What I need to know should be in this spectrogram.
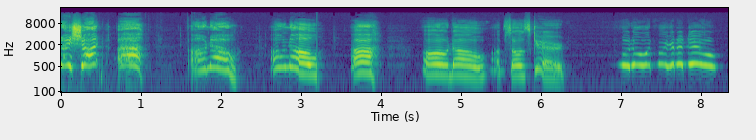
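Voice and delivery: scared gamer wailing in panic; high panic. Real, not acted. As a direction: freak out, losing control. Panic after blunder.

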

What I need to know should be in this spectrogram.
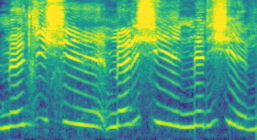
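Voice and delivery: medicine said high and silly, mimicking the other; a lightly voiced mock of his sister's way; mocking imitation. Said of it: "This is how you sound".

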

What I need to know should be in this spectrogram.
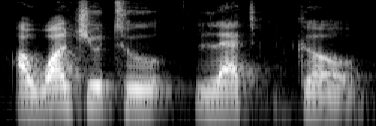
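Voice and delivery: low, soft, measured instruction; acted God, quietly firm; calm God. God tells man on branch to let go, calm low voice. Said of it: "and God said".

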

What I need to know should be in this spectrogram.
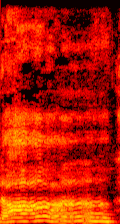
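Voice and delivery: imitated scream. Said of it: "she was screaming".

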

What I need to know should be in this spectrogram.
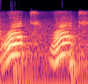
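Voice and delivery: startled what. Retold or imitated. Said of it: "And I'm going".

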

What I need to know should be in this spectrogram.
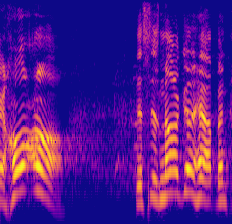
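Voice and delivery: loud, hammed-up refusal; indignant mama bear. Mama bear confronting the other woman, mock outrage. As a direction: imitate a mother ready for a fight.

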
